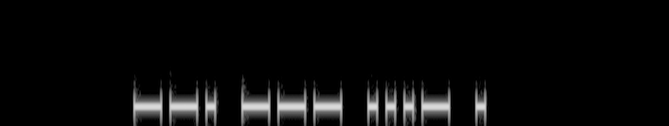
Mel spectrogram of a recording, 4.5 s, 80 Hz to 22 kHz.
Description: Morse code, heard as a keyed tone, about 20 wpm, 700 Hz. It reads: GOVE
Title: Build A Word - 4 Letters At A Time - 10-Letter Words - 20wpm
